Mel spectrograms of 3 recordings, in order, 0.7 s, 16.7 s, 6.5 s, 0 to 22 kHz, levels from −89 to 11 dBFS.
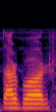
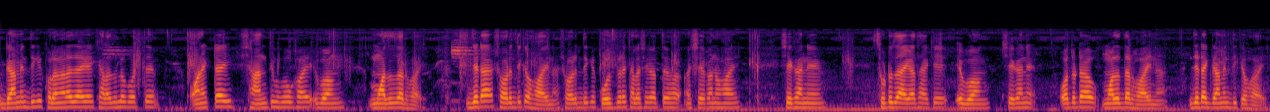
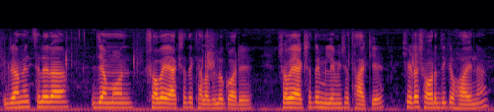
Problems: constant background noise, background conversations at intervals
